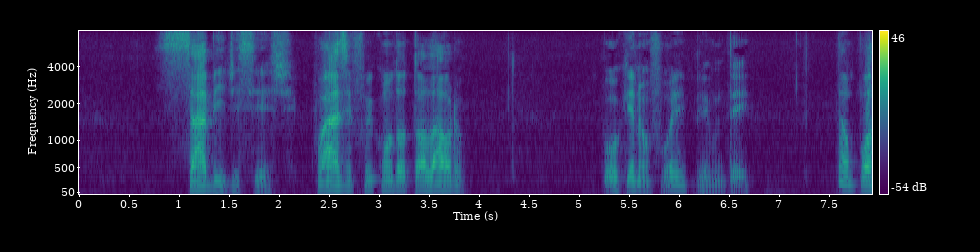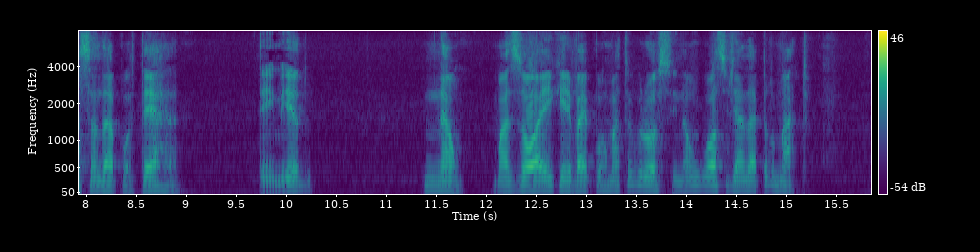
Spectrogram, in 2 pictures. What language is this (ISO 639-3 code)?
por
